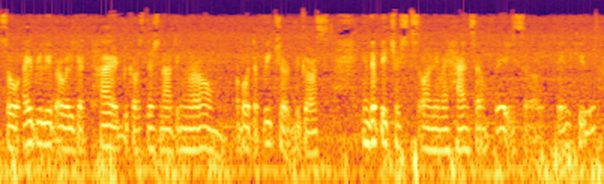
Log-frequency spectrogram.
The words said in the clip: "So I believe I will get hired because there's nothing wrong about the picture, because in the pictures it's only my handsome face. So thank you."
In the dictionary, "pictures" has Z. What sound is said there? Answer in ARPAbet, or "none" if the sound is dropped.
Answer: S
